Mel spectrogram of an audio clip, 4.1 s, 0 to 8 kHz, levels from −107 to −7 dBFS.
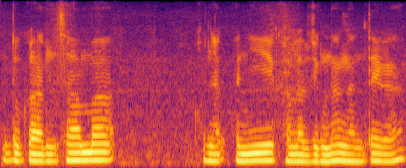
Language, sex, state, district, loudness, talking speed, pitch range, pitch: Wancho, male, Arunachal Pradesh, Longding, -14 LUFS, 160 wpm, 125-140 Hz, 130 Hz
